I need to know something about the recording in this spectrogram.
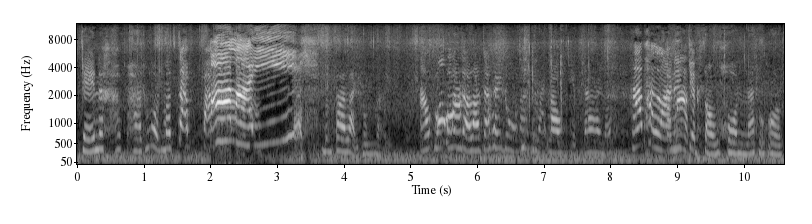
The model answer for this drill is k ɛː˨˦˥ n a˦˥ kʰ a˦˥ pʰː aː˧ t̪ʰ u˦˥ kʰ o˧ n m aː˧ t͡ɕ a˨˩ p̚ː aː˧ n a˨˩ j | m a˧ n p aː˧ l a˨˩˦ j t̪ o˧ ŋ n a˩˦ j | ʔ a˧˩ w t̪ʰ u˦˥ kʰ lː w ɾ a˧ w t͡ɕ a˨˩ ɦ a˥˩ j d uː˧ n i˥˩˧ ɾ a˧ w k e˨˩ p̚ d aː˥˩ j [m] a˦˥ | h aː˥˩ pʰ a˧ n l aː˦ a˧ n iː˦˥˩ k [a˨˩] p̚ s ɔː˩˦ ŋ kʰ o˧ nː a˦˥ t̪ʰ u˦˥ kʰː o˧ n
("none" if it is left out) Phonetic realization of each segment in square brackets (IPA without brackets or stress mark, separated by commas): n, e˨˩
